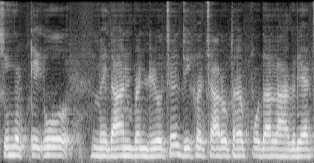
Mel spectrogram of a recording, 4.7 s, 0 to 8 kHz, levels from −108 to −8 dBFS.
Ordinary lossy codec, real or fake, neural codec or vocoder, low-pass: none; fake; codec, 16 kHz, 1 kbps, FunCodec, trained on Chinese and English, 50 frames a second; none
